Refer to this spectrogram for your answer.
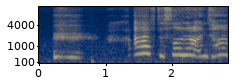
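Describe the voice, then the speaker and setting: A woman with an American accent speaks in a raised, projected voice with a bright, sharp tone. Her pitch is extremely high and swings very widely. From Florida. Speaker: streamer reacting to videos. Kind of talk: casual reaction stream rant.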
